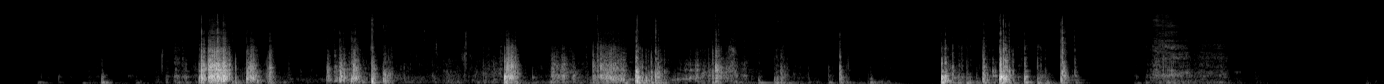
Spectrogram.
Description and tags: UsedBatteries2 falling home Jan2012
In this sound I am dropping used AA batteries (from my field recorder! hehe) into a cardboard box. Recorded with a zoomH2.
